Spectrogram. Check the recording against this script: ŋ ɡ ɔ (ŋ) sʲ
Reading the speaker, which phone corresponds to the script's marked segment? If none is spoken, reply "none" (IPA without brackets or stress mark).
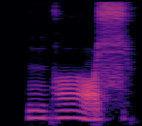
none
